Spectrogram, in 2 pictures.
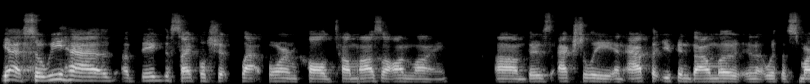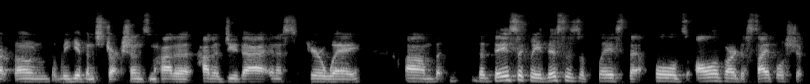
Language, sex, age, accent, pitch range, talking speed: English, male, 20-39, American, 140-170 Hz, 195 wpm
